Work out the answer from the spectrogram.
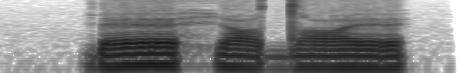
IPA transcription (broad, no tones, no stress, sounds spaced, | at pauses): ɾ ɛː h iː dˤ ɛː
